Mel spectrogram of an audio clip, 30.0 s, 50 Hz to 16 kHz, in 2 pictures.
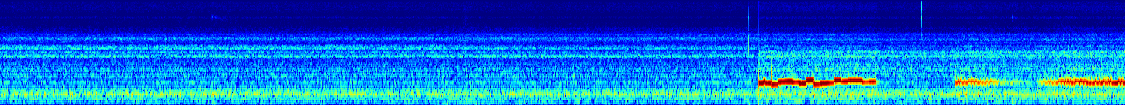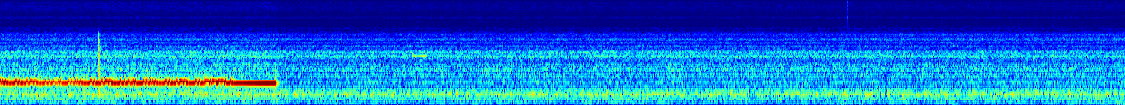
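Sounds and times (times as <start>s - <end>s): long steady electronic tone: 10.0s - 18.8s
warbling electronic beep: 10.1s - 11.7s, 12.8s - 18.8s
radio band hiss: 10.1s - 11.8s, 12.7s - 18.8s.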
